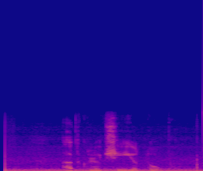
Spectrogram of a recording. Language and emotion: Russian, neutral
